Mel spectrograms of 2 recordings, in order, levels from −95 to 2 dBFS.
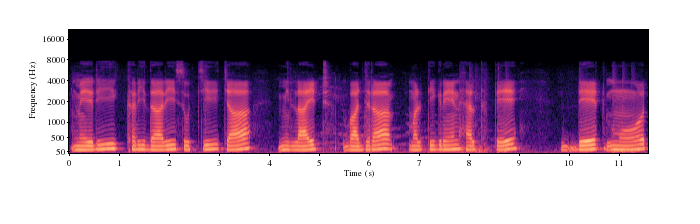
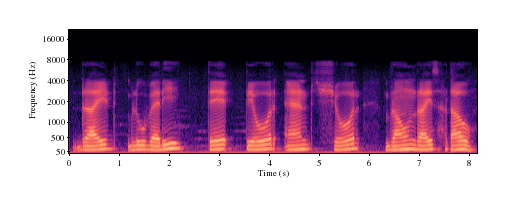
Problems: none marked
